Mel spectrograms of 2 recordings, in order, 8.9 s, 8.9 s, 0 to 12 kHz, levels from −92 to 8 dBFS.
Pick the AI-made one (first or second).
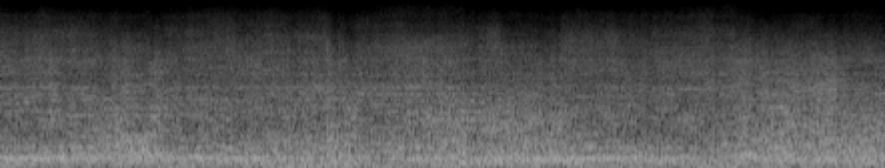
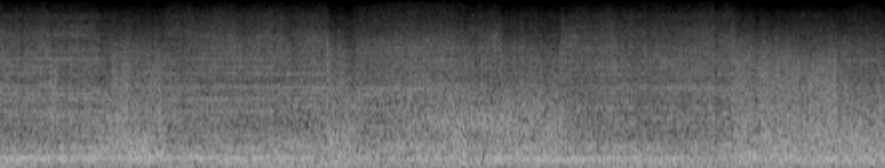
first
